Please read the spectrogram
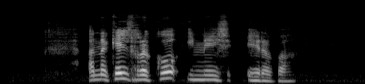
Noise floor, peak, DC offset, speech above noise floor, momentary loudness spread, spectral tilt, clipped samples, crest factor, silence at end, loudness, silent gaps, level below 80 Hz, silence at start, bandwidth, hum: -69 dBFS; -4 dBFS; under 0.1%; 45 dB; 13 LU; -4.5 dB/octave; under 0.1%; 22 dB; 0.7 s; -24 LUFS; none; -80 dBFS; 0.75 s; 11 kHz; none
